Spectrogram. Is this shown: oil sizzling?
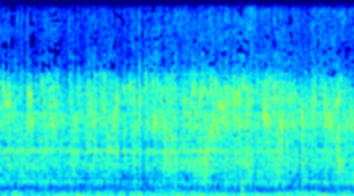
yes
